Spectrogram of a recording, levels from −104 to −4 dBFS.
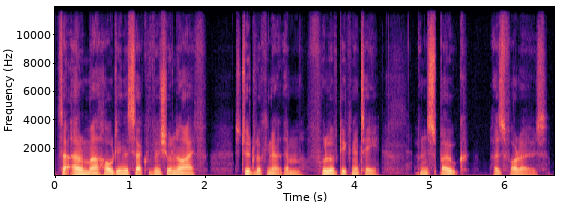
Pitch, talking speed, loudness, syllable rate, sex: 110 Hz, 155 wpm, -19 LUFS, 5.3 syllables/s, male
